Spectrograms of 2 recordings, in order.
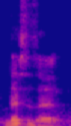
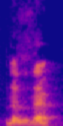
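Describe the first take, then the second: First: Said in the usual way. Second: Higher and louder, bracing for it; loud resigned declaration. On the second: Retold or imitated. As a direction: announce the moment has come, loudly. Bracing for a shootout.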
